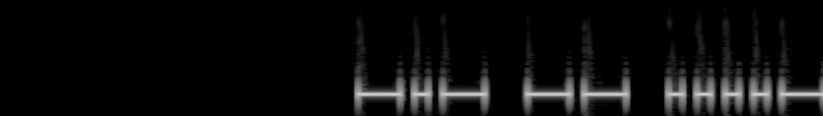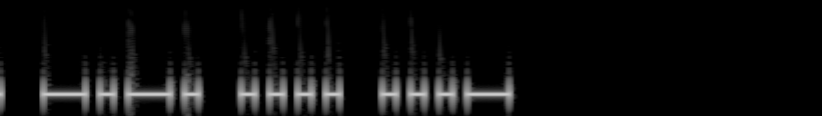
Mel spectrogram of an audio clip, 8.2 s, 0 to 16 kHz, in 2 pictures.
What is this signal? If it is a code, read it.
Morse code, heard as a keyed tone, about 17 wpm, 700 Hz. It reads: KM4CHV
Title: USA Call Signs - 6 Characters - Repeated 2x - 17wpm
